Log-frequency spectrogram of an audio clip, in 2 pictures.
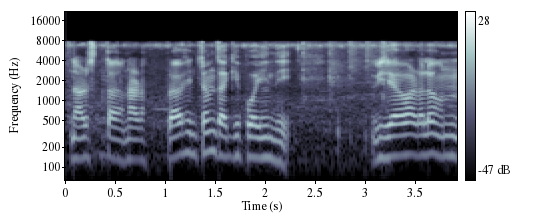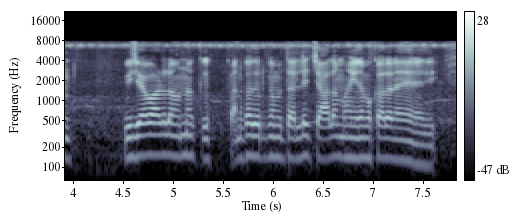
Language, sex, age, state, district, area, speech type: Telugu, male, 18-30, Telangana, Ranga Reddy, urban, spontaneous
